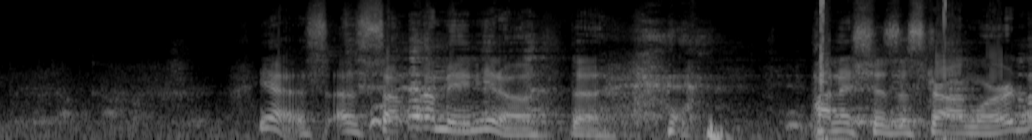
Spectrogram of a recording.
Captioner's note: scattered laughing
